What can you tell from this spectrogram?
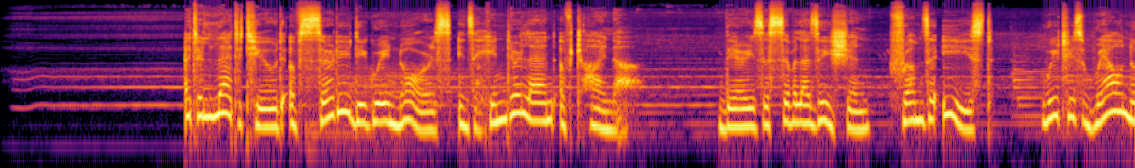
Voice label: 英文四川旅游宣传片

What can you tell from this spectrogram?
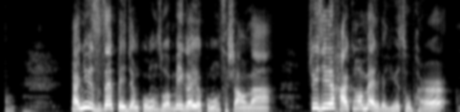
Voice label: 陕西中老年女

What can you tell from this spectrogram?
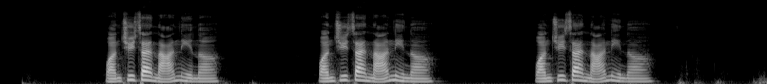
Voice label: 采访录音

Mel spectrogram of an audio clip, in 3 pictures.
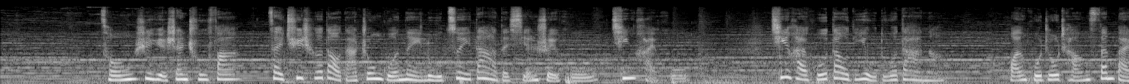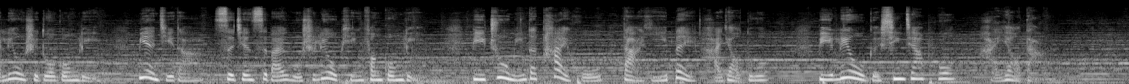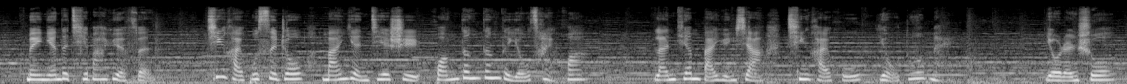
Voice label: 专题纪录片

